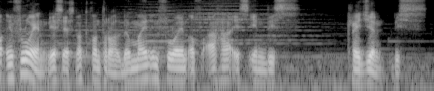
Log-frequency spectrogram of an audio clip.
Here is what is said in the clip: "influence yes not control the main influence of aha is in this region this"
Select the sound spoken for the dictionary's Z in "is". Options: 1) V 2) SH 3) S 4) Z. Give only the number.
3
